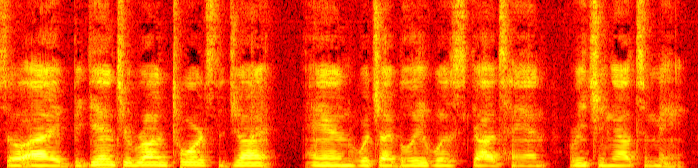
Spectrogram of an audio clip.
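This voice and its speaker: A man's voice: on the low side, level tone, measured pace, mellow. A young man telling a personal story in a rambling way, with restarts and mild swearing. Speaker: vlogger.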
